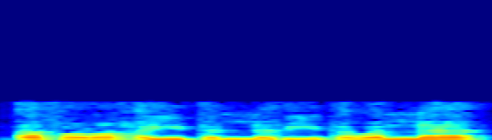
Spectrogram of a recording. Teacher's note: قرأ قالون كلمة أفرأيت بتسهيل الهمزة الثانية بين بين، فتصير أفرهيت الذي تولى في لغة بعض العرب.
